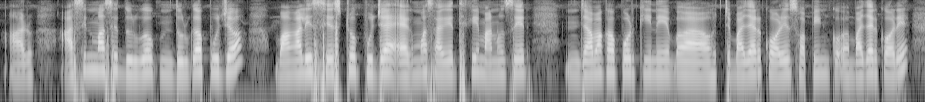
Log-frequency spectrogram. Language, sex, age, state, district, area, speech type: Bengali, female, 30-45, West Bengal, Paschim Medinipur, rural, spontaneous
